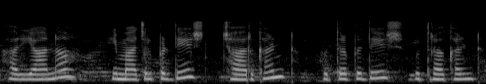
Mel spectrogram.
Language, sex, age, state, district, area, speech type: Urdu, female, 18-30, Uttar Pradesh, Rampur, urban, spontaneous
